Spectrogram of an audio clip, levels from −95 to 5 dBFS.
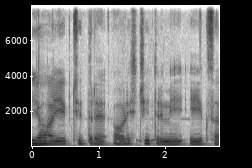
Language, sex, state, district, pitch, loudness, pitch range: Hindi, male, Uttarakhand, Tehri Garhwal, 150 Hz, -18 LUFS, 145-165 Hz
